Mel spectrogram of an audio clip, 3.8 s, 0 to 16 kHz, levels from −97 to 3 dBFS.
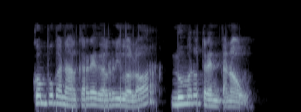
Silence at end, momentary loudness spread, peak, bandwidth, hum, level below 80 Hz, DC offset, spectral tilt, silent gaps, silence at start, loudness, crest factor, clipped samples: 0.65 s; 5 LU; -16 dBFS; 7.8 kHz; none; -66 dBFS; under 0.1%; -7 dB/octave; none; 0.4 s; -32 LUFS; 18 dB; under 0.1%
